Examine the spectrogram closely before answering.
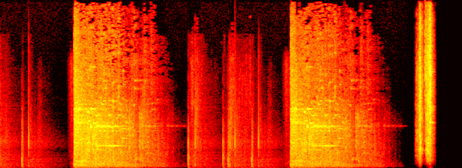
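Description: A clay pot shatters into pieces with a loud crash.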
